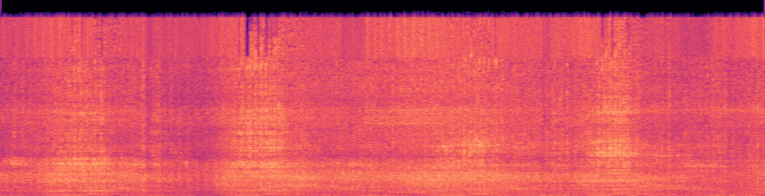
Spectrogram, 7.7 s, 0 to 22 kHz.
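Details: BMW X5, engine revved up and down while hunting an exhaust leak: a raspy puffing chuff that rises with the revs, pointing to an exhaust leak.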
